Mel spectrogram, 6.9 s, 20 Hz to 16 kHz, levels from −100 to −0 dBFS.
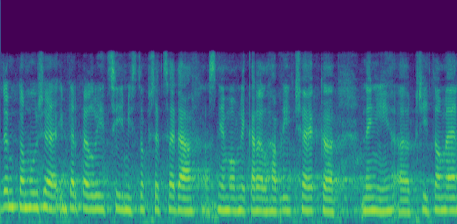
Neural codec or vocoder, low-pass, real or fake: codec, 16 kHz, 8 kbps, FreqCodec, smaller model; 7.2 kHz; fake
